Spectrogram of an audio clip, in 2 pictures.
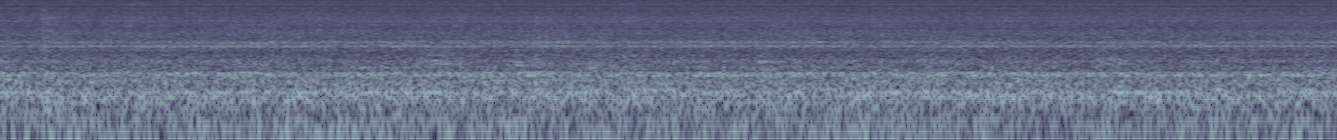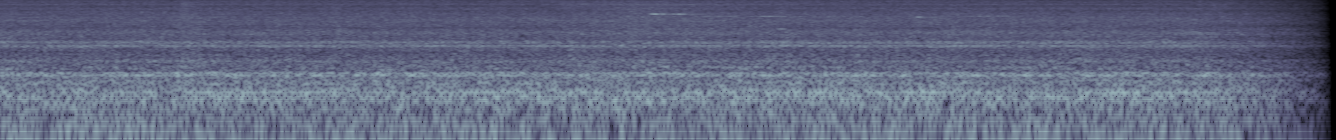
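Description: Steady drone of train machinery with a few constant whining tones over a rushing noise, holding level and then fading out in the last half second.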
